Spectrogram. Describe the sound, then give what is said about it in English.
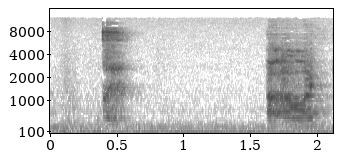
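A phone hits the ground with a short clatter, followed a moment later by a longer scuffling knock as it's handled, with low hum in between. “Yeah, I full dropped my phone, like, on the ground.”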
